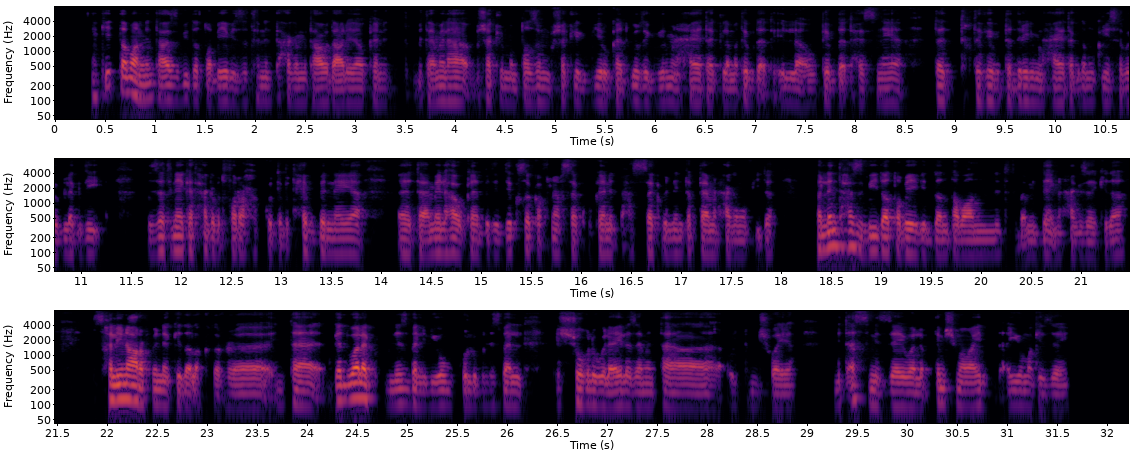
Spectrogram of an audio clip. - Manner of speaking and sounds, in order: none
- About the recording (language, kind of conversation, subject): Arabic, advice, إزاي أقدر أوازن بين الشغل والعيلة ومواعيد التمرين؟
